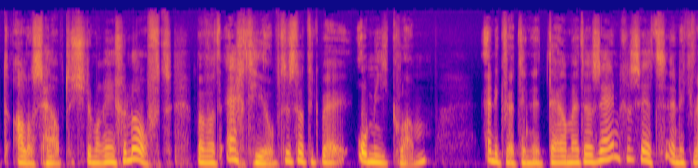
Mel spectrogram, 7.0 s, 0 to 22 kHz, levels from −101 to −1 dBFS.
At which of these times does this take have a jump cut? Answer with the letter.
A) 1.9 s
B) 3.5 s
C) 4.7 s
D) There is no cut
B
